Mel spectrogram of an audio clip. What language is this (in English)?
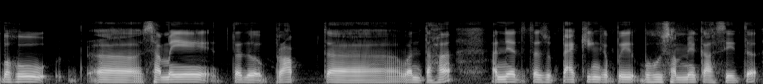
Sanskrit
